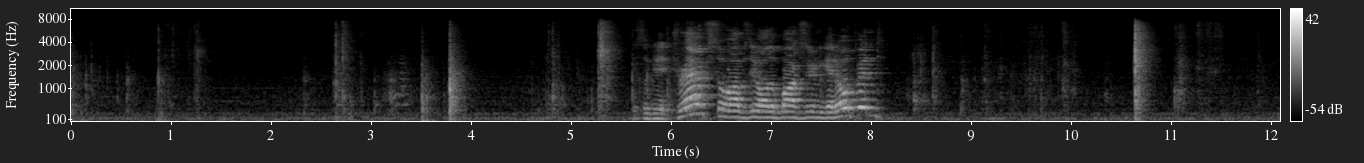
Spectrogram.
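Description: Foil card packs crinkle and tap softly as they are handled.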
